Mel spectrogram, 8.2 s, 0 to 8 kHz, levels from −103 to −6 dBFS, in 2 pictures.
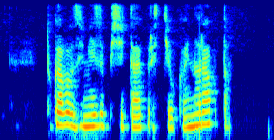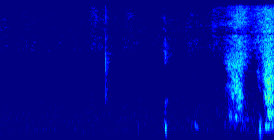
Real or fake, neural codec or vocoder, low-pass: real; none; 7.2 kHz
